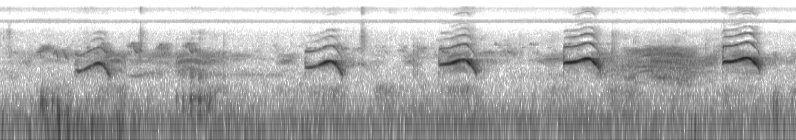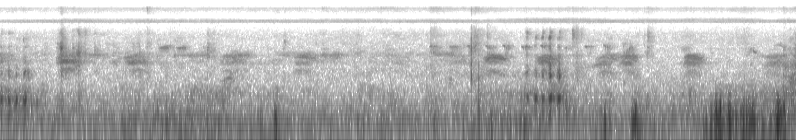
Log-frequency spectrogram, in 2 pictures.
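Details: Goat calling outdoors in a rural setting: five loud, arched, nasal bleats, each rising then falling, spaced about one to two seconds apart in the first ten seconds. Quieter scattered sounds and low rumbling follow.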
